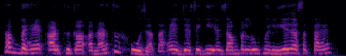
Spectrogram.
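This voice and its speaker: A young adult woman teaching a lecture. She explains at a steady pace, pausing on "uh" fillers. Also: a little high. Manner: explanatory, with frequent "uh" fillers and slow stresses. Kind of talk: recorded lecture.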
